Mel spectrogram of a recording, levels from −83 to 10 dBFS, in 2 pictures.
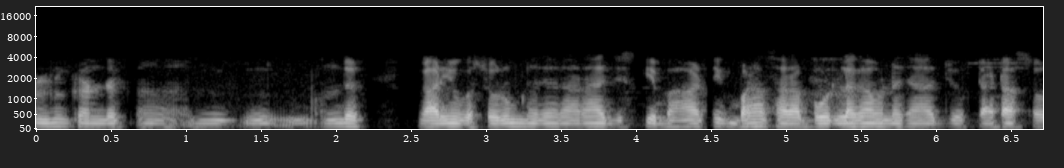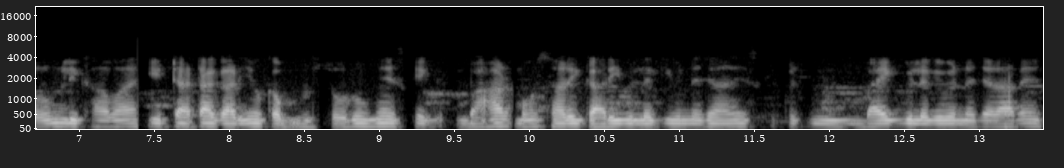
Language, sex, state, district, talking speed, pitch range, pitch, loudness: Hindi, female, Bihar, Araria, 230 wpm, 100-105 Hz, 105 Hz, -20 LUFS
